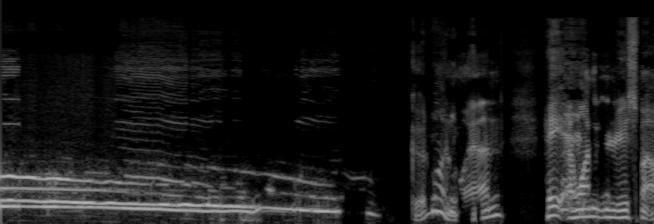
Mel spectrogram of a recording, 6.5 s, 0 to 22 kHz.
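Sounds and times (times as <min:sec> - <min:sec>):
person imitating a wolf howl: 0:00.0 - 0:03.8
speech: 0:04.3 - 0:06.5.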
